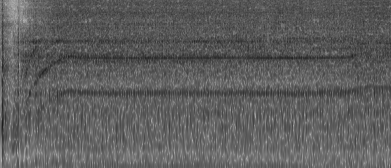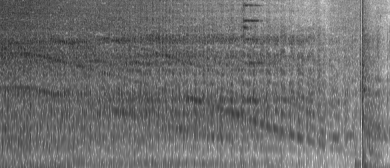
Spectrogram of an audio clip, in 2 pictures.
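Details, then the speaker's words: Makita SDS Plus hammer drill with a bad armature, serviced a year ago, run before repair: steady motor whine at even pitch winding down smoothly when released, sounds not too bad; hammering was fine. "Now, see what she sounds like at least. It doesn't sound too bad."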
